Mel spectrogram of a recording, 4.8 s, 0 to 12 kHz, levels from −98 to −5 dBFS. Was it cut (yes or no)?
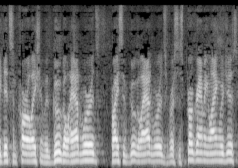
no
